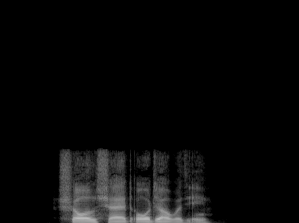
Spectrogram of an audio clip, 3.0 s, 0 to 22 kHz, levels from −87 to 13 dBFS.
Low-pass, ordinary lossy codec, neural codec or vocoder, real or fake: 7.2 kHz; MP3, 64 kbps; codec, 16 kHz, 0.5 kbps, FunCodec, trained on Chinese and English, 25 frames a second; fake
